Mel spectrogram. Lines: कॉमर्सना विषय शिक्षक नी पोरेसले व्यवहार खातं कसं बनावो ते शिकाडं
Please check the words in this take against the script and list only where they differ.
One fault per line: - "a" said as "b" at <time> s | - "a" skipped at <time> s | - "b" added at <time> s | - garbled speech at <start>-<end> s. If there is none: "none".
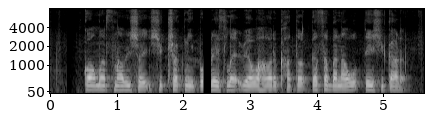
none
